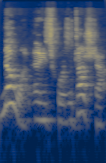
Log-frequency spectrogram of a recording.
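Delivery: normal talking voice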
